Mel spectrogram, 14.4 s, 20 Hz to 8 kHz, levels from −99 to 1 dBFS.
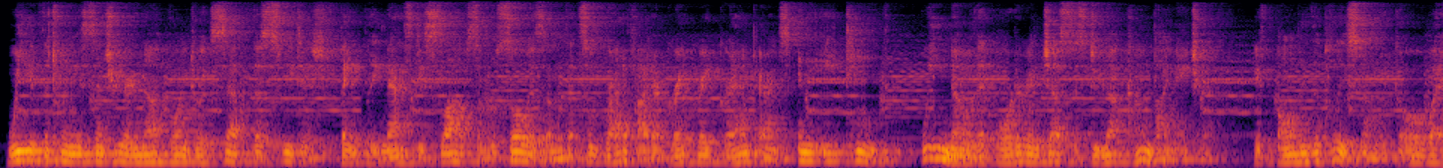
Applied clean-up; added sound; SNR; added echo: none; Guitar; 18 dB; reverberation time 0.9 s.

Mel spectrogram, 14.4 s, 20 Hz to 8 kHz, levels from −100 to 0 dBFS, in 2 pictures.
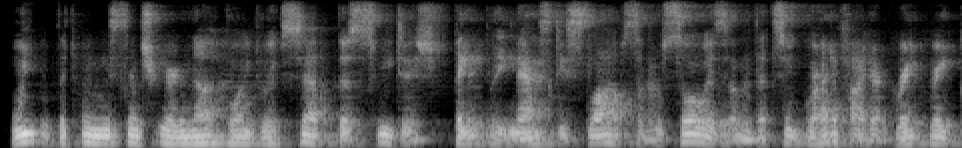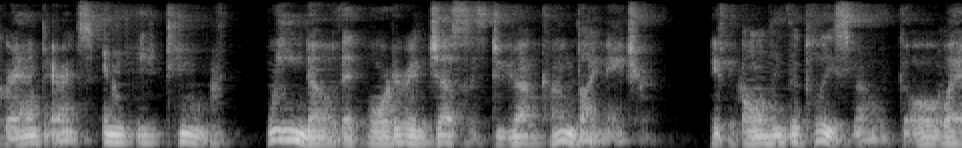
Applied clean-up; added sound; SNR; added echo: neural mask model DeepFilterNet 3.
